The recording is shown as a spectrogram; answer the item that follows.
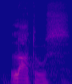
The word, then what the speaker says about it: latus: place the broad region as opposed to latus with a short a which just means side or flank.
